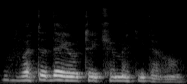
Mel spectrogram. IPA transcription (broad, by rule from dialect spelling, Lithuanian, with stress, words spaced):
ˈʋɐ tɐˈdɐ ˈjɛʊ ˈtɐɪ ˈt͡ʃʲɛ mɐˈtʲiːdɐʋoːm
